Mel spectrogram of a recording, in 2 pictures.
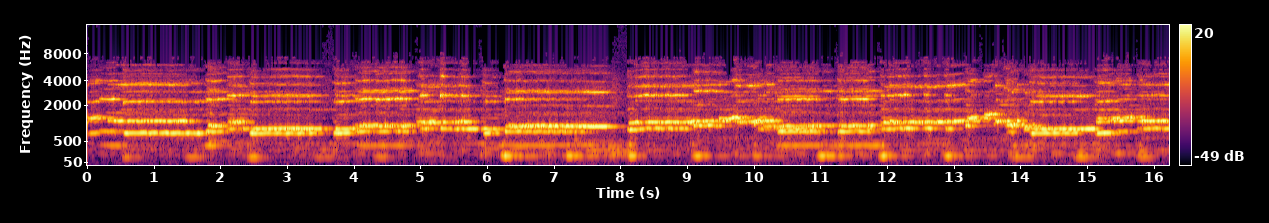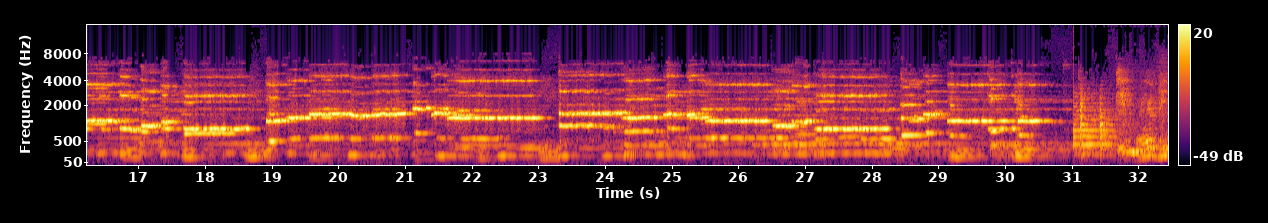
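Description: Pan flutes played together as an ensemble: a melody of held, breathy notes moving step by step, over a lower accompaniment part in a steady rhythm.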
